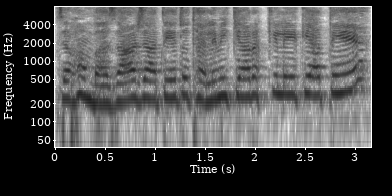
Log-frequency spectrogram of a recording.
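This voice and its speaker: A woman's voice: sits high, brisk, a little mellow, soft background music. An Indian woman teacher giving a patient drawing and Hindi lesson to young children, repeating words and switching between Hindi and English.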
